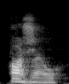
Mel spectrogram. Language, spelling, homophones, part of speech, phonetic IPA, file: Polish, orzeł, Orzeł, noun, [ˈɔʒɛw], Pl-orzeł.ogg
